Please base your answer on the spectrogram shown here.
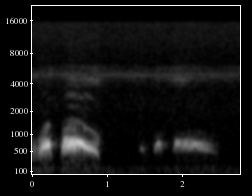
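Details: Female spotted dove: a short rising note and a strong, drawn-out descending coo, then a tiny pause, a faint click and a quieter, longer coo fading away. The surroundings are silent.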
